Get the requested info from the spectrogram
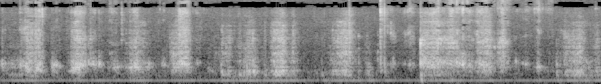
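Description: Close-miked chewing of a powdery ice ball: repeated crunches at an irregular pace, the loudest burst about four seconds in, over a steady low hum.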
